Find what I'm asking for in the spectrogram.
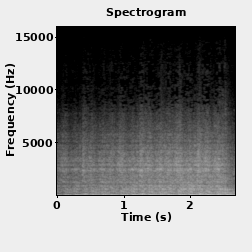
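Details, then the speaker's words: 1980 El Camino field find, recently out of a field, cranking: a quick, strong, even starter churn with no dragging, so it cranks healthily. A large carburetor vacuum leak is suspected. "she's cranking she's a sanking she's a thinking she wants to run for me"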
